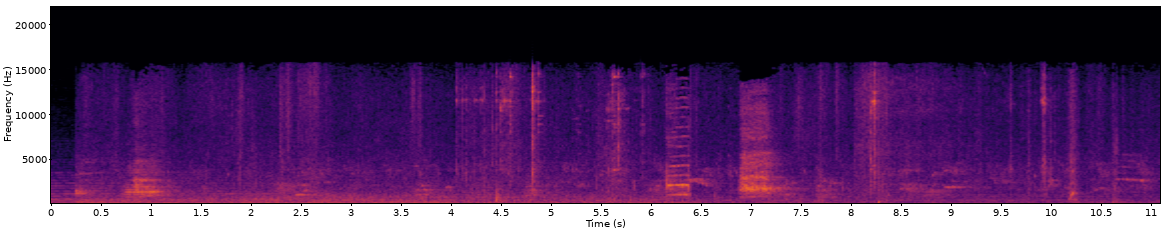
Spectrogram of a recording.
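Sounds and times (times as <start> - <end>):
chicken squawking: 0.3 - 1.5, 6.1 - 7.5.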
